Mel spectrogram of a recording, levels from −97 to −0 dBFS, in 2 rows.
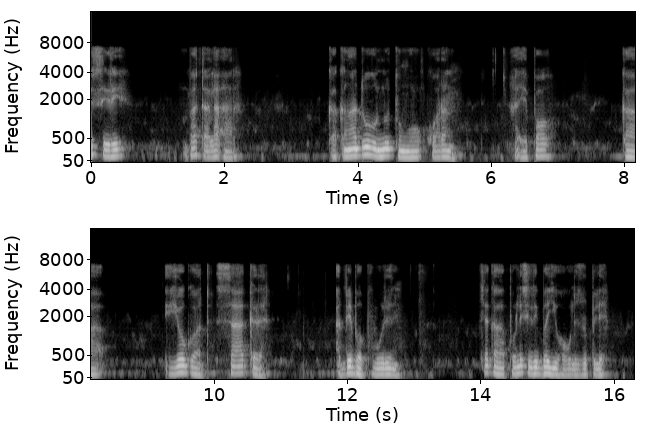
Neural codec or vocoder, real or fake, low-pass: codec, 16 kHz, 4 kbps, X-Codec, HuBERT features, trained on LibriSpeech; fake; 7.2 kHz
